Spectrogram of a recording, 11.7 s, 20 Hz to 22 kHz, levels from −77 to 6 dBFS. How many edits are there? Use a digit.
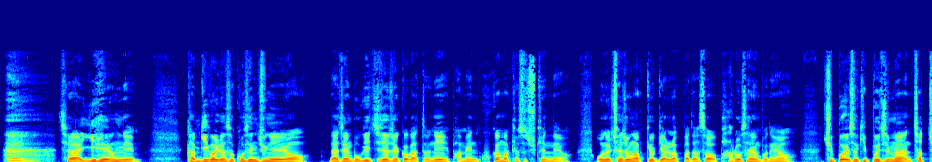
1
